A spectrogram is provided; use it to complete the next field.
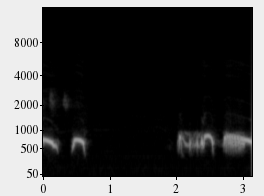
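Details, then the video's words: Spotted dove cooing to provoke a fight: the tail of one phrase with a hooked note, a silent pause, then a wavering warbled coo and a long steady descending coo. "Tiếng chim cu gáy thúc đấu kích bổi nghe rất nhanh về cội"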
